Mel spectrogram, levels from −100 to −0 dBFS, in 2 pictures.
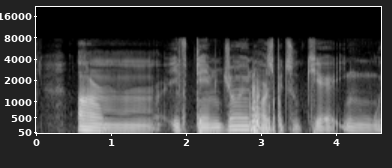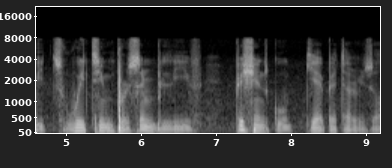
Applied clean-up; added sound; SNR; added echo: none; none; none; none.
